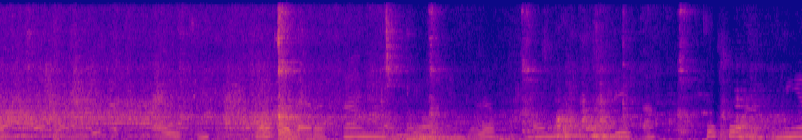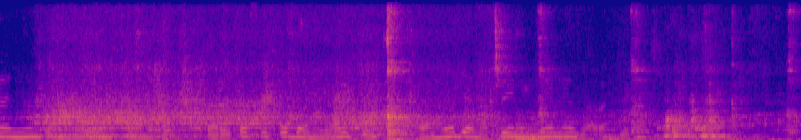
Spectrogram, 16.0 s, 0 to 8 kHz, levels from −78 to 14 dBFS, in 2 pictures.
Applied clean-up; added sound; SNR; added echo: none; Toilet flush; -3 dB; none.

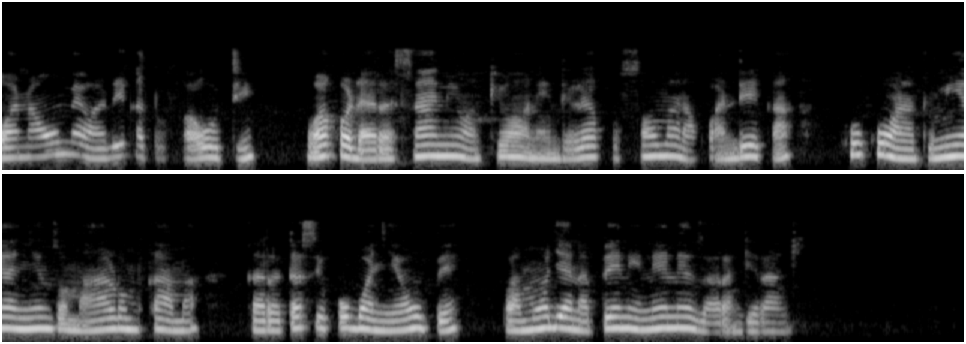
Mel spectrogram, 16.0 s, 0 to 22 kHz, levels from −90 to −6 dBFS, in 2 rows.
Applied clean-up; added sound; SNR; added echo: none; none; none; none.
